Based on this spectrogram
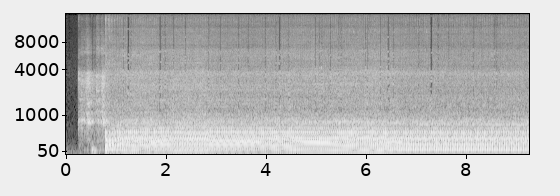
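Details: Rebuilt Yamaha Warrior ATV single-cylinder, cleaned carburetor, idle screw two turns in, first start: catches after a brief crank, settles into a smooth, slightly uneven idle with no ticking; idle needs adjustment; normal idle.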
